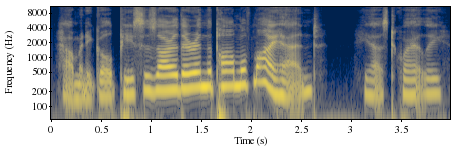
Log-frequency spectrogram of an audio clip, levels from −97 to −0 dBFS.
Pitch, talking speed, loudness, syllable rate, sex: 210 Hz, 225 wpm, -15 LUFS, 6.1 syllables/s, female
